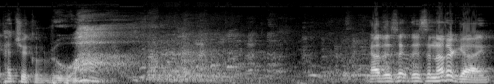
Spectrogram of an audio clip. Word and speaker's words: Roy: the Montreal Canadian named Patrick Rua okay he's the gender his real name is Patrick Ro y Patrick Roy well the French don't want to say Roy they want to say petrick Rua now there's there's another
